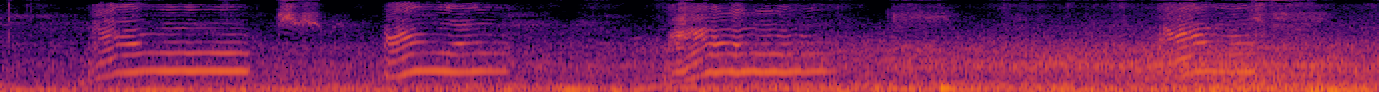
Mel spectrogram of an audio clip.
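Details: Cat at a doorstep asking to come inside while offered cheese, giving four loud meows, each a quick upward sweep into a held, slightly falling tone, spaced about one and a half seconds apart.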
